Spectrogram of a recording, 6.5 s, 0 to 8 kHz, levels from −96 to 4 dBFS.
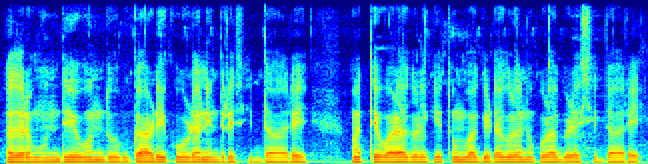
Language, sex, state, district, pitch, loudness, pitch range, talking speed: Kannada, male, Karnataka, Bidar, 115 Hz, -19 LUFS, 110-115 Hz, 110 wpm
